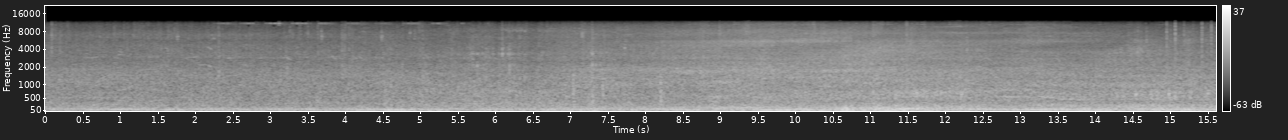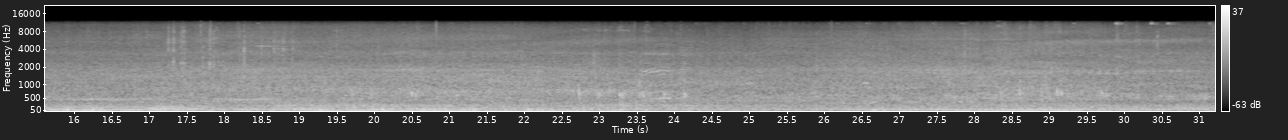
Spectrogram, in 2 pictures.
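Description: City street ambience: traffic, with a low rumble that swells in the middle, and the voices of passers-by.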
